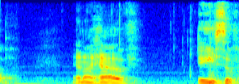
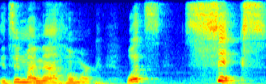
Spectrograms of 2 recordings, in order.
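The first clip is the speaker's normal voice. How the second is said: mock thrilled, very high, excited, swooping pitch; 9 semitones higher than usual. Retelling the mother asking about math homework: imitating someone really excited. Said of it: "really excited".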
